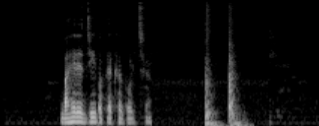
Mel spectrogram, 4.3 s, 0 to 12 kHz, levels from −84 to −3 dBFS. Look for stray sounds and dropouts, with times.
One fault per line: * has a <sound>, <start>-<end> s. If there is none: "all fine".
* has a thud, 2.7-3.4 s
